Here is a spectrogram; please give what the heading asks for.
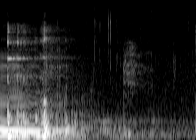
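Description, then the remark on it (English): A bright clink of glasses of Prosecco in a toast rings out at the start, its tone hanging briefly before fading into quiet background noise. Moderately loud, with no talking. “drinking a nice glass of Prosecco. I'm taking a sip.”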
